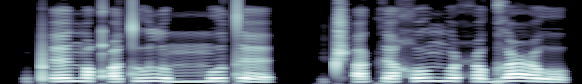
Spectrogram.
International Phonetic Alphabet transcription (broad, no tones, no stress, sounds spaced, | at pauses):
pʼ ɛ ŋ u qʼ o t u l o mː o t ɛ | t͡ʃʼ a k ɾ ɛ χ u ŋ u ħ o ɡ ɯ ʕ o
